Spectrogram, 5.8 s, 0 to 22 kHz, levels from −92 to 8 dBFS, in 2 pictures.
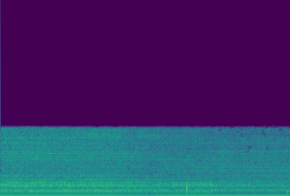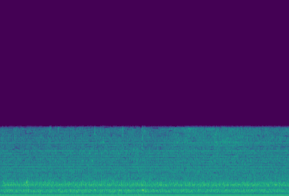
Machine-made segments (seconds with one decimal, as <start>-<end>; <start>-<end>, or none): none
